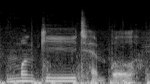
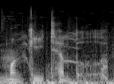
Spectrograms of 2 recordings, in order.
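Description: First: Slow, high, drawn-out name; theatrical announcement. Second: Said in the usual way. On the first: Pretend. Gamer grandly naming the temple he found, theatrical drawl. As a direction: stretch it out like a grand title.

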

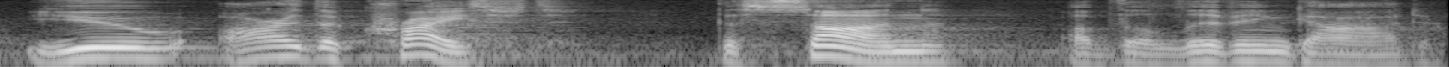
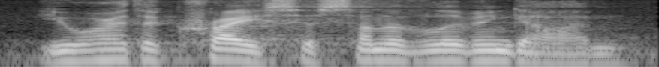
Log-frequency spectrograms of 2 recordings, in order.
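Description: First: Slow, weighty declaration with a long hold on "You"; solemn proclamation. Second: Said in the usual way. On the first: Shown as a demonstration. Preacher voicing Simon's confession, slow and solemn. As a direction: draw out "You are the Christ" slowly, each word weighed. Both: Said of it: "something that is so powerful".

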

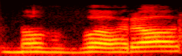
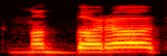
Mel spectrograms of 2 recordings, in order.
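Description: First: نظارات with an emphatic voiced "th" sound for ظ; standard Arabic pronunciation. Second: نظارات with a heavy d for ظ; Egyptian pronunciation. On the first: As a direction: say نظارات as "nath-tha-RAAT", voiced th. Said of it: "they say in standard Arabic". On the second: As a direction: say نظارات as "nad-da-RAAT", Egyptian style. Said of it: "in Egyptian Arabic". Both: Shown as a demonstration.

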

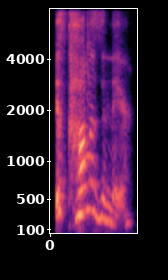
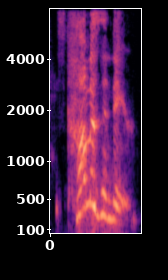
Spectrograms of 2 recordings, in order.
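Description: First: Said in the usual way. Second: It's commas in there, with commas hit louder; louder, excited. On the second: Shown as a demonstration. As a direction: punch the word commas with excitement. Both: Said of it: "So that fires me up".

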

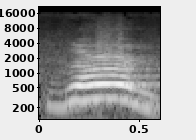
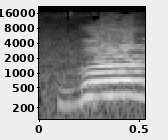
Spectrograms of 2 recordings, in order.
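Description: First: Put-on "Girl" alone, clear er vowel; girl with ơ sound. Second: Put-on "girl" said with the er vowel; teacher models "girl" clearly for the class; girl with ơ sound. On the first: Teacher repeats the word for students, louder. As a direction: model "Girl" slowly, louder. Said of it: "Girl, cô gái là âm ơ". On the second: Teacher models the word for students, clear er vowel. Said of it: "girl là âm ơ". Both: Shown as a demonstration.

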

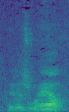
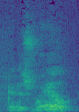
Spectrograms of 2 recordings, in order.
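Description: Both takes have the same delivery.

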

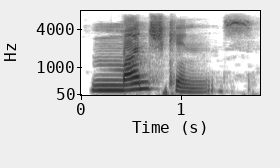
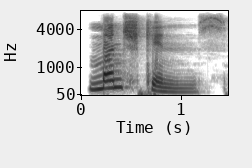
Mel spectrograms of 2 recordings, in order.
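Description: No difference in how they are said.

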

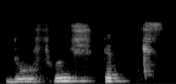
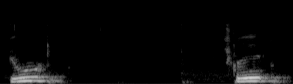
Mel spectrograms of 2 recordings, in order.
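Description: First: Du frühstückst drawn out, every consonant clear; slow it right down for the clusters; very slow demo. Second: Said in the usual way. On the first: Shown as a demonstration. Teacher showing students the consonant cluster, very slow. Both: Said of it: "Muchos consonantes".

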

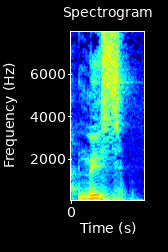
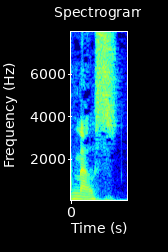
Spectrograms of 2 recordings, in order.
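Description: First: MOOSE for Mouse, Scottish oo vowel; Scottish-accented "Moose". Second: Said in the usual way. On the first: Shown as a demonstration. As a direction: say Moose with a short Scots oo. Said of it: "Or as I said, Moose". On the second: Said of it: "Or as I said".

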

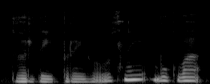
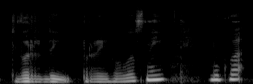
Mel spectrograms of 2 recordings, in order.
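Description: Both takes have the same delivery.

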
